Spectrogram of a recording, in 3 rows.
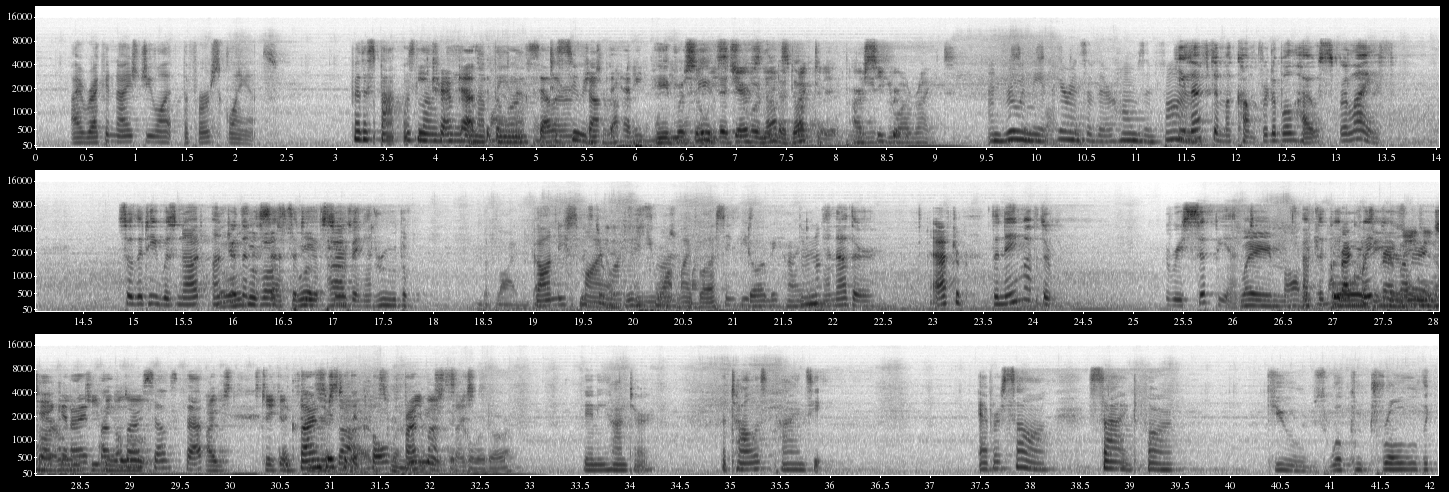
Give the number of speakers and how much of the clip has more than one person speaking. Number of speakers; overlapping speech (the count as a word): nine, about 45%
